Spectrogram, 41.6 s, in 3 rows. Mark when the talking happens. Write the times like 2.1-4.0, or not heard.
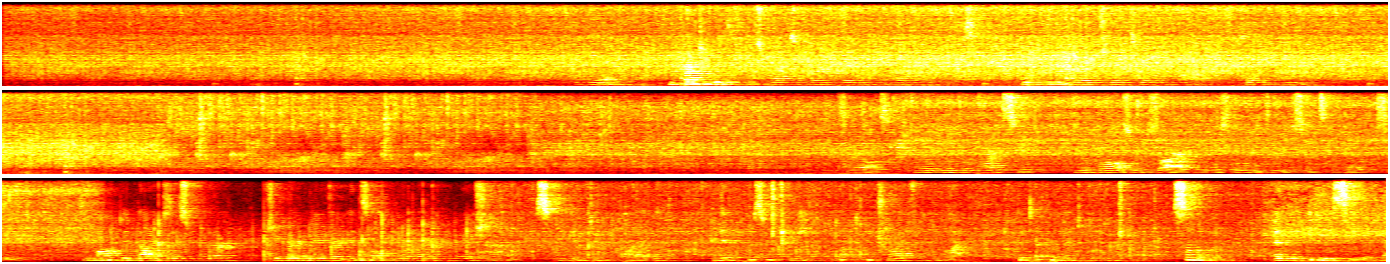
5.7-13.1, 22.1-41.5.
